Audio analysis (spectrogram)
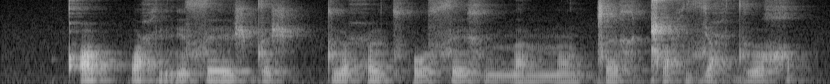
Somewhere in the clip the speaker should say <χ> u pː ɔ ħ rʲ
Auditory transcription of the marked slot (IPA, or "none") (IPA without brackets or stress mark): qʼ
